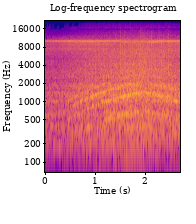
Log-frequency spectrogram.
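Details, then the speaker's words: TDCi LT230 transfer box with upgraded gears on a test bench, full of oil, about 1.5 hours running, not hot, no leaks. A spinning shaft whines up in pitch with a chattery rattle at speed; that shaft is always noisy, and a front bearing is noisy. "But you can hear it's chattery here. That's why I just leave them around about that speed."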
